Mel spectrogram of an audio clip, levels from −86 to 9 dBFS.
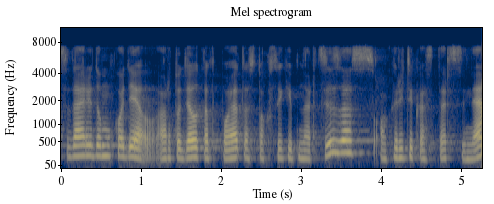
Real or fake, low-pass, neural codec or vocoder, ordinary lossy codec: real; 7.2 kHz; none; Opus, 64 kbps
